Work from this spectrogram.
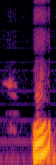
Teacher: इसका उच्चारण होठों से होता है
